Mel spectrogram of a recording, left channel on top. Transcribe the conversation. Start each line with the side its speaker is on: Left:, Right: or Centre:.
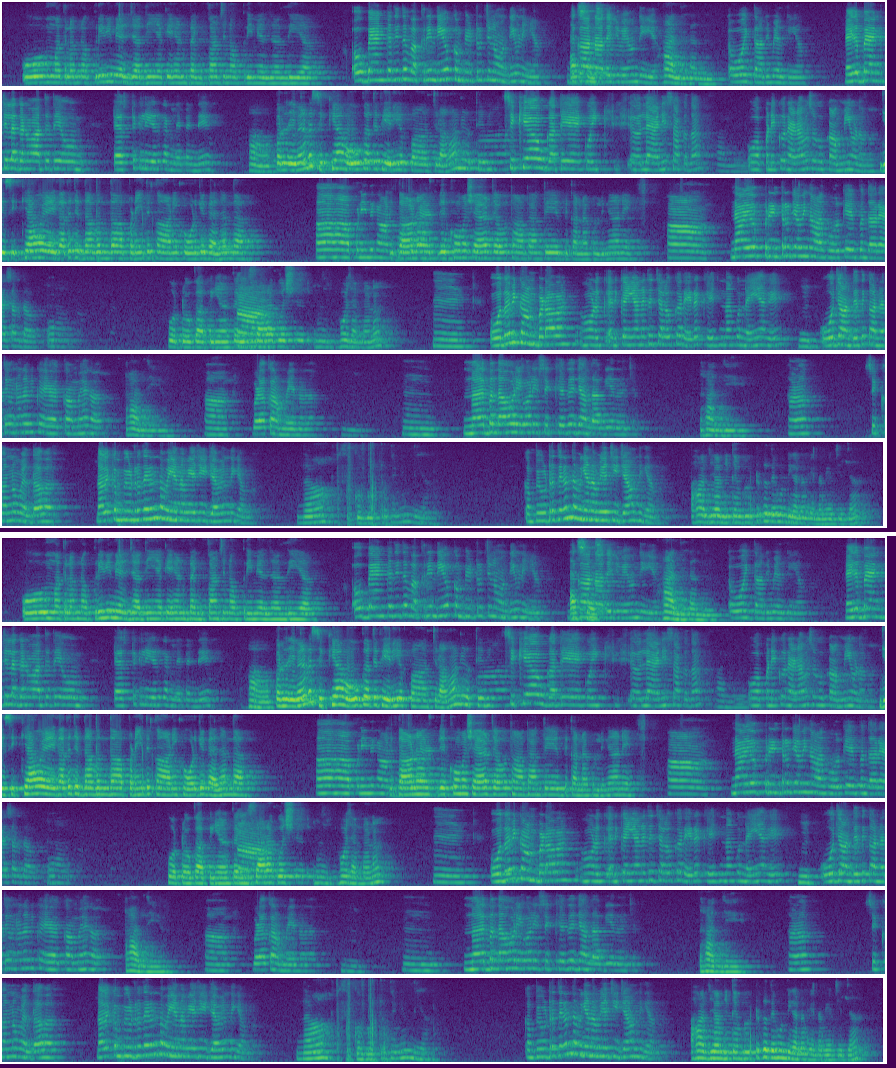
Right: ਉਹ ਮਤਲਬ ਨੌਕਰੀ ਵੀ ਮਿਲ ਜਾਂਦੀ ਹੈ, ਕਿਸੇ ਹਣ ਬੈਂਕਾਂ ਚ ਨੌਕਰੀ ਮਿਲ ਜਾਂਦੀ ਆ।
Left: ਉਹ ਬੈਂਕ ਦੀ ਤੇ ਵੱਖਰੀ ਹੁੰਦੀ ਆ ਉਹ ਕੰਪਿਊਟਰ ਚਲਾਉਣ ਦੀ ਹੋਣੀ ਆਂ। ਦੁਕਾਨਾਂ
Right: ਅੱਛਾ ਅੱਛਾ
Left: ਤੇ, ਜਿਵੇਂ ਹੁੰਦੀ ਆ।
Right: ਹਾਂਜੀ ਹਾਂਜੀ
Left: ਉਹ ਏਦਾਂ ਦੀ ਮਿਲਦੀਆਂ, ਨਹੀਂ ਤਾਂ ਬੈਂਕ ਚ ਲੱਗਣ ਵਾਸਤੇ ਤੇ ਉਹ ਟੈਸਟ, ਕਲੀਅਰ ਕਰਨੇ ਪੈਂਦੇ ਏ।
Right: ਹਾਂ, ਪਰ ਇਨਾਂ ਨੇ ਵੀ ਸਿੱਖਿਆ ਹੋਊਗਾ ਤੇ ਫੇਰ ਹੀ ਆਪਾਂ ਚਲਾਵਾਂਗੇ ਉੱਥੇ ਵੀ।
Left: ਸਿਖਿਆ ਹੋਊਗਾ ਤੇ ਕੋਈ ਲੈ ਨਹੀਂ ਸਕਦਾ
Right: ਹਾਂਜੀ
Left: ਉਹ ਆਪਣੇ ਕੋਲ ਰਹਿਣਾ ਵਾ, ਸਗੋਂ ਕੰਮ ਹੀ ਹੋਣਾ ਵਾ।
Right: ਜੇ ਸਿੱਖਿਆ ਹੋਏਗਾ ਤੇ ਜਿੱਦਾਂ ਬੰਦਾ, ਆਪਣੀ ਦੁਕਾਨ ਹੀ ਖੋਲ ਕੇ ਬਹਿ ਜਾਂਦਾ।
Left: ਹਾਂ ਹਾਂ ਆਪਣੀ ਦੁਕਾਨ
Right: ਜਿਦਾ
Left: ਖੋਲ ਕੇ
Right: ਹੁਣ,
Left: ਬਹਿਣ
Right: ਦੇਖੋ
Left: ਦਾ
Right: ਮੈ ਸ਼ਹਿਰ ਜਾਓ ਥਾਂ ਥਾਂ ਤੇ ਦੁਕਾਨਾਂ ਖੁੱਲੀਆਂ ਨੇ
Left: ਹਾਂ, ਨਾਲੇ ਪ੍ਰਿੰਟਰ ਜੇਹਾ ਵੀ ਨਾਲ ਖੋਲ ਕੇ ਬੰਦਾ ਰਹਿ ਸਕਦਾ ਵਾ।
Right: ਹਾਂ, ਫੋਟੋ ਕਾਪੀਆਂ ਕਈ
Left: ਹਾਂ
Right: ਸਾਰਾ ਕੁਛ ਹੂੰ, ਹੋ ਜਾਂਦਾ ਨਾ। <inaudible>
Left: ਹਮ, ਉਹਦਾ ਵੀ ਕੰਮ ਬੜਾ ਵਾ ਹੁਣ ਕਈਆਂ ਨੇ ਤੇ ਚਲੋ ਘਰੇ ਰੱਖੇ ਜਿੰਨਾ ਕੋਲ ਨਹੀਂ ਹੈਗੇ
Right: ਹੂੰ।
Left: ਉਹ ਜਾਂਦੇ ਦੁਕਾਨਾਂ ਤੇ, ਉਹਨਾਂ ਦਾ ਵੀ ਕ ਕੰਮ ਹੈਗਾ।
Right: ਹਾਂਜੀ।
Left: ਹਾਂ, ਬੜਾ ਕੰਮ <unintelligible> ਆ।
Right: ਹੂੰ।
Left: ਹੂੰ, ਨਈ ਬੰਦਾ ਹੌਲੀ -ਹੌਲੀ ਸਿੱਖੇ ਤੇ ਜਾਂਦਾ ਅ ਗ ਇਹਦੇ ਚ
Right: ਹਾਂਜੀ।
Left: ਹਨਾ, ਸਿੱਖਣ ਨੂੰ ਮਿਲਦਾ ਵਾ, ਨਾਲੇ ਕੰਪਿਊਟਰ ਤੇ ਨਾ ਨਵੀਆ, ਨਵੀਆਂ ਚੀਜ਼ਾਂ ਵੀ ਹੁੰਦੀਆਂ ਵਾ।
Right: ਨਾ, ਕੰਪਿਊਟਰ ਤੇ ਨਹੀਂ ਹੁੰਦੀ ਆ।
Left: ਕੰਪਿਊਟਰ ਤੇ ਨਾ ਨਵੀਆਂ, ਨਵੀਆਂ ਚੀਜ਼ਾਂ ਹੁੰਦੀਆ।
Right: ਹਾਂਜੀ, ਹਾਂਜੀ ਕੰਪਿਊਟਰ ਤੇ, ਤੇ ਹੁੰਦੀਆਂ ਨਵੀਆਂ- ਨਵੀਆਂ ਚੀਜ਼ਾਂ।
